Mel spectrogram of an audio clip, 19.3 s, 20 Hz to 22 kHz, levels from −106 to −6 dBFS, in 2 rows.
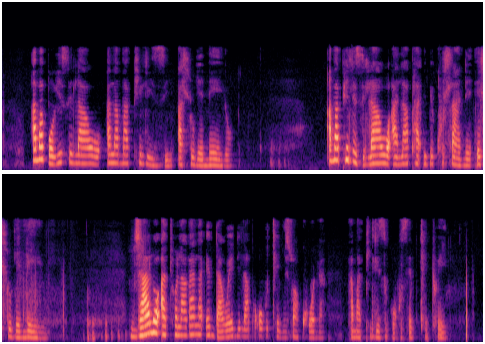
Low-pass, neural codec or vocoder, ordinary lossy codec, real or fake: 7.2 kHz; none; AAC, 32 kbps; real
